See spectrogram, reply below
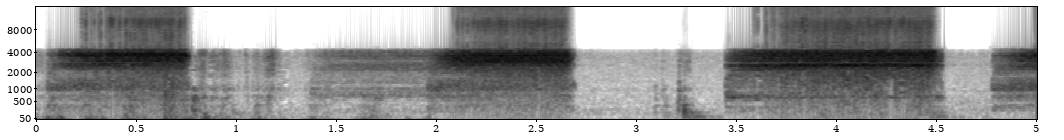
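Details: Barn owls at Théding on 2 September 2020, at the first flight from the nest and the return; long rasping hissed screeches of about a second each, three in a row with short pauses and faint scuffling between.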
